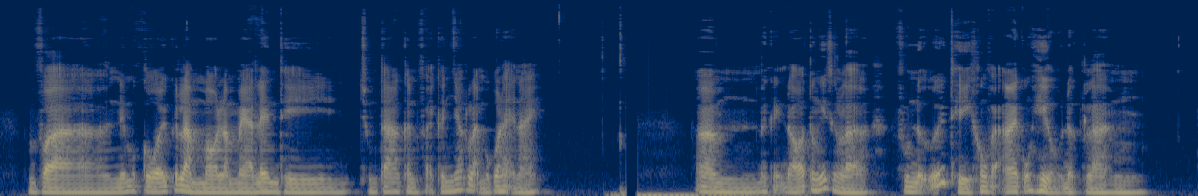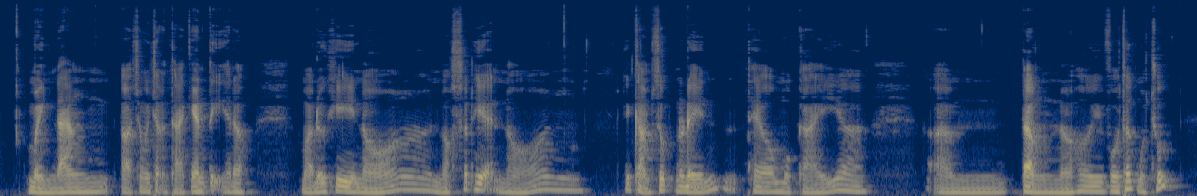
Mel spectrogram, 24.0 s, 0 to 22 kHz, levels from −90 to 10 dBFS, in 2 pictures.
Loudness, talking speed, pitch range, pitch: -28 LUFS, 195 wpm, 85-100 Hz, 90 Hz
